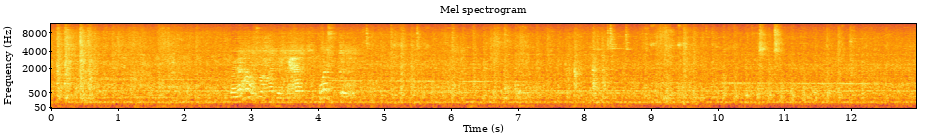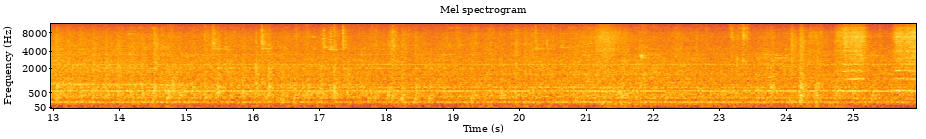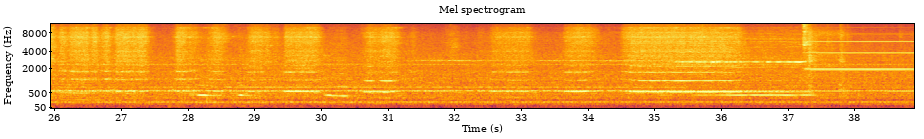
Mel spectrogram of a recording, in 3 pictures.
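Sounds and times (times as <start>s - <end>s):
train clicks and changing tones: 0.0s - 38.9s.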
